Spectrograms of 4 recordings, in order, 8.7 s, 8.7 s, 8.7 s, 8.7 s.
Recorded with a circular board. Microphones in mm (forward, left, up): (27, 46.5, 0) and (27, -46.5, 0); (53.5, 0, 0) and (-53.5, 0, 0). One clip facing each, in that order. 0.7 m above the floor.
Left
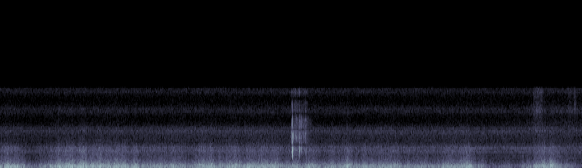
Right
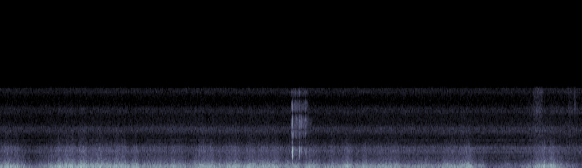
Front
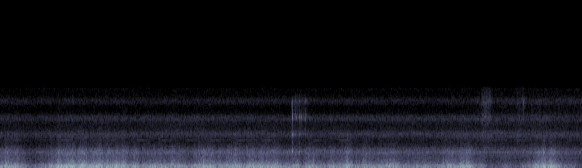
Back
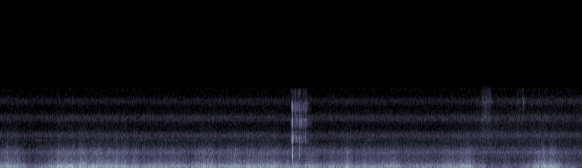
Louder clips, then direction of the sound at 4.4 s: Right 4 dB, back 2 dB; 160° right.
